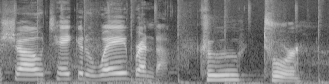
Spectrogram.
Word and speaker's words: couture: take it away Brenda coo tour often mispronounced as core tour is a fashion that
